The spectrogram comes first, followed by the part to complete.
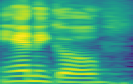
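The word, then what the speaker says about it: Antigo: Anigo. T is silent, heavy on the O.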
